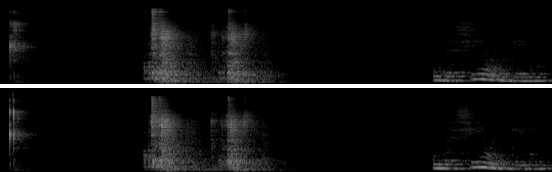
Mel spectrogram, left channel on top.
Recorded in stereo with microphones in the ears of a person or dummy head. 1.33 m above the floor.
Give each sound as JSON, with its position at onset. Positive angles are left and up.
{"t": 0.1, "sound": "a finger snap", "side_deg": -75, "distance_m": 0.9}
{"t": 1.4, "sound": "a rattle", "side_deg": -30, "distance_m": 2.5}
{"t": 4.3, "sound": "a woman speaking", "side_deg": -65, "distance_m": 1.4}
